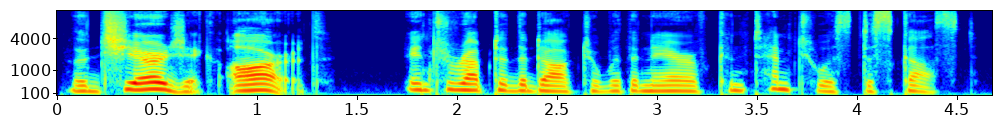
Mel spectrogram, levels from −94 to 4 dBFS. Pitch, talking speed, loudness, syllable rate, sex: 175 Hz, 155 wpm, -18 LUFS, 5.3 syllables/s, female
